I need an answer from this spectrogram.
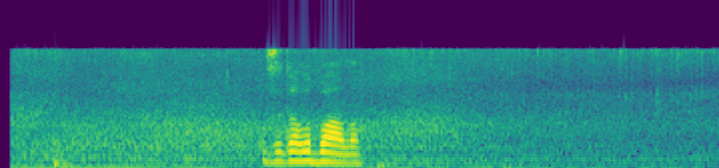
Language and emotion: Russian, angry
